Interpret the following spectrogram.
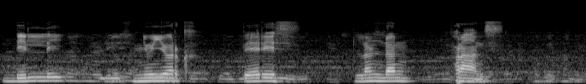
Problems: background conversations at intervals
